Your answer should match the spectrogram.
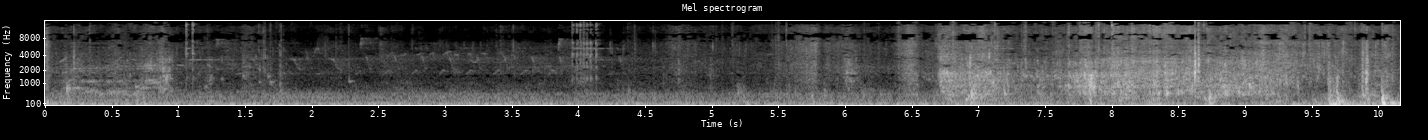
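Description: A hooked channel catfish splashing at the surface for two to three seconds, starting about seven seconds in, as it is scooped into a landing net; a dull thump near the end.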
